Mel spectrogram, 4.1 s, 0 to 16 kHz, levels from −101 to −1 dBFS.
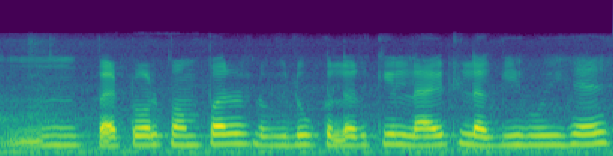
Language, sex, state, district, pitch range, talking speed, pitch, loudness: Hindi, male, Madhya Pradesh, Bhopal, 185-195 Hz, 145 wpm, 185 Hz, -16 LUFS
